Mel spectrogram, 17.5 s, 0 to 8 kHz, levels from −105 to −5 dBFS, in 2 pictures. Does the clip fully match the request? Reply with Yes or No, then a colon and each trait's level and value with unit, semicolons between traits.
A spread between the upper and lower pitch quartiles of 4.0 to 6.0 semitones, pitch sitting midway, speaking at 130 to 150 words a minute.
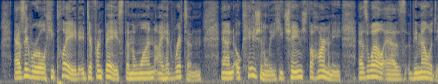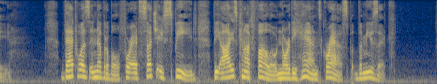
Yes: average, 4.6 semitones; medium, 145 Hz; average, 145 wpm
